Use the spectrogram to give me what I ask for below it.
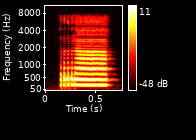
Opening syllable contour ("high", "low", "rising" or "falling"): high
